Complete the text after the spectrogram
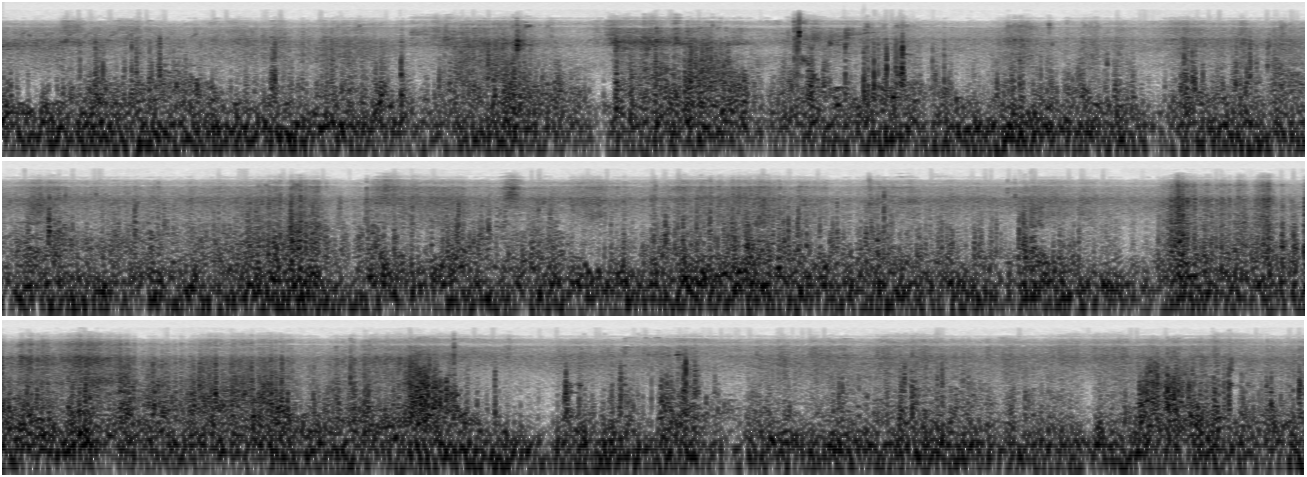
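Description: Wind buffets the microphone steadily outdoors.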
